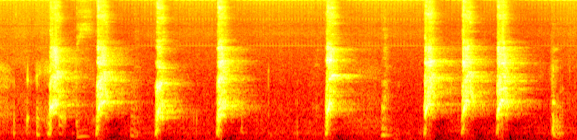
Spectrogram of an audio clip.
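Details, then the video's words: Pet dog barking at his own reflection in a mirror: sharp, loud barks in irregular bursts, about nine over seven seconds, some in quick pairs, with a person talking to him around them. "barking at himself in mirror"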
